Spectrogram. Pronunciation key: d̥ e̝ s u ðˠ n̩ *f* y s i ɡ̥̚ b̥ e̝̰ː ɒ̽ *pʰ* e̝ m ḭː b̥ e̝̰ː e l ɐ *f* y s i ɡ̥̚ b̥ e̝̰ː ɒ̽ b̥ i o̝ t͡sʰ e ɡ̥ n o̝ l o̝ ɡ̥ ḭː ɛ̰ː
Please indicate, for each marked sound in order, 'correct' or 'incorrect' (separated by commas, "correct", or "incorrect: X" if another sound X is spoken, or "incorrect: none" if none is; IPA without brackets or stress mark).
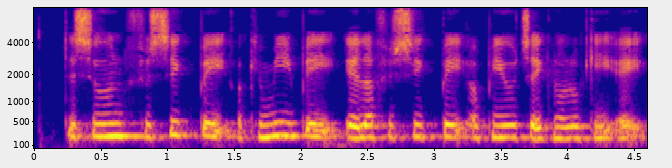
correct, incorrect: kʰ, correct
